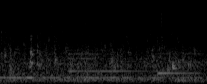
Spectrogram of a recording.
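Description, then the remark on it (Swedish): Oars splash and churn through lake water as a grandfather rows a boat steadily along, a continuous watery swishing with no one speaking. “Morfar började genast att ro.”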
